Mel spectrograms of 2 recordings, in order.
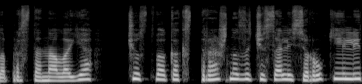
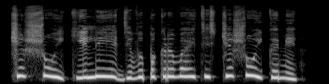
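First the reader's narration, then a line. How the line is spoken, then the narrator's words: Shriek. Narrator (Russian): Она взвизгнула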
